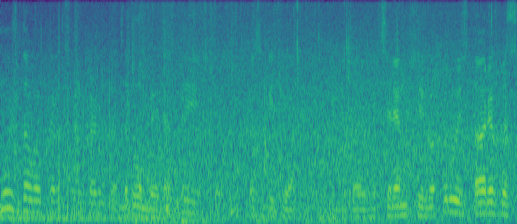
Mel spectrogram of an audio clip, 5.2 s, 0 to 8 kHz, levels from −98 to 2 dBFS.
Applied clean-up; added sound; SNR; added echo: none; Crow; 1 dB; none.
